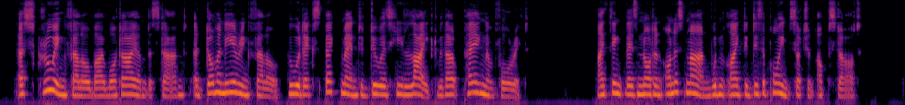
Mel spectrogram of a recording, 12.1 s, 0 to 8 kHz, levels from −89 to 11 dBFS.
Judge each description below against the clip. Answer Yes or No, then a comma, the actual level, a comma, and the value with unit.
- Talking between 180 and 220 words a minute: Yes, average, 190 wpm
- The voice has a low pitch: No, high, 205 Hz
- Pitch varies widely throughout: No, average, 3.0 semitones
